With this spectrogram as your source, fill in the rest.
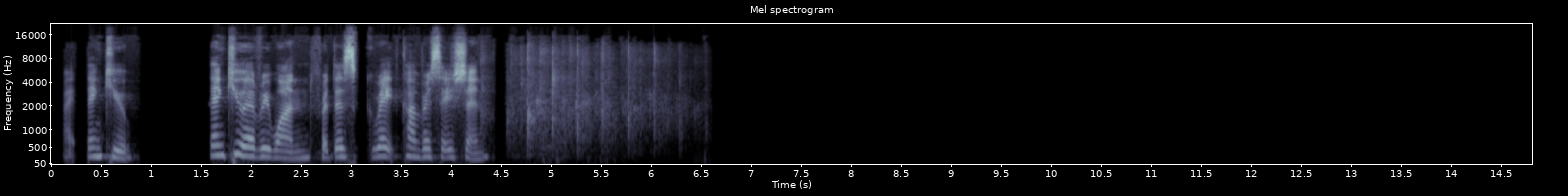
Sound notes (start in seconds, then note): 4.2 group applauding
